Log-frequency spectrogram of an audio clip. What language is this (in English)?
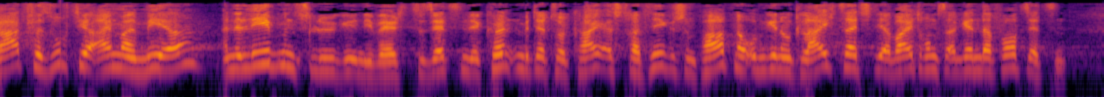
German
